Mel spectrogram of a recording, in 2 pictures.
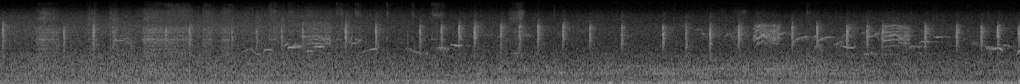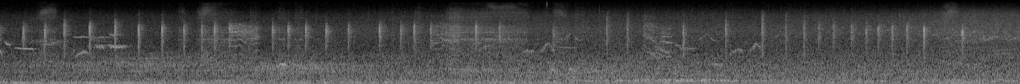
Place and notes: Morasko, grove at Deszczowa road - cutting bird
microphones pointed into a small groove. bird cutting air with its sharp chirp. swoosh of bushes. creaking branches. cars and dogs in activity in the distance.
